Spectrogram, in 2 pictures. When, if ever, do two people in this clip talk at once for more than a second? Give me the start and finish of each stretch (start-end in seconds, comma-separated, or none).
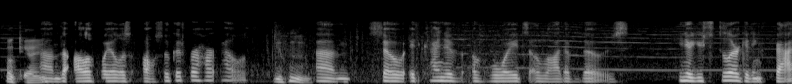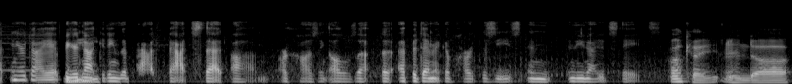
none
